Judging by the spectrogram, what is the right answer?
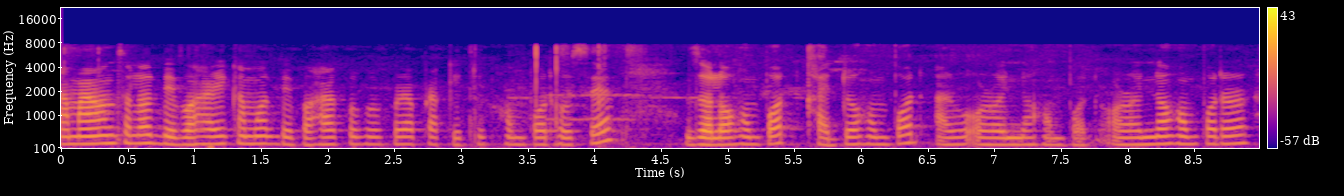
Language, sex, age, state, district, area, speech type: Assamese, female, 30-45, Assam, Jorhat, urban, spontaneous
